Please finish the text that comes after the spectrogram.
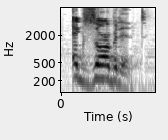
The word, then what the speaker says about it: exorbitant: My voice kind of goes up, down, exorbitant, bedent, bedent. So what you need to remember is at the end of the word, you want to make sure your voice goes up and down very quickly.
